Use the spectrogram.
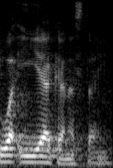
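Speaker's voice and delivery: وإياك نستعين with the و clearly said; correct with waw. Shown as a demonstration. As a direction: keep the و before إياك. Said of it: "ما قالش".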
